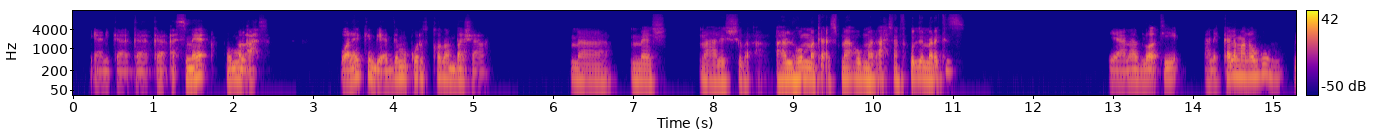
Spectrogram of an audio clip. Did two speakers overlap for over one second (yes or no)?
no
